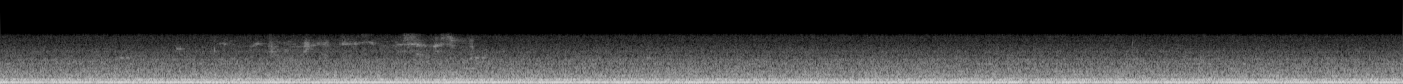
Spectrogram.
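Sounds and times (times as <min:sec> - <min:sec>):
train engine drone: 0:00.0 - 0:08.1.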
